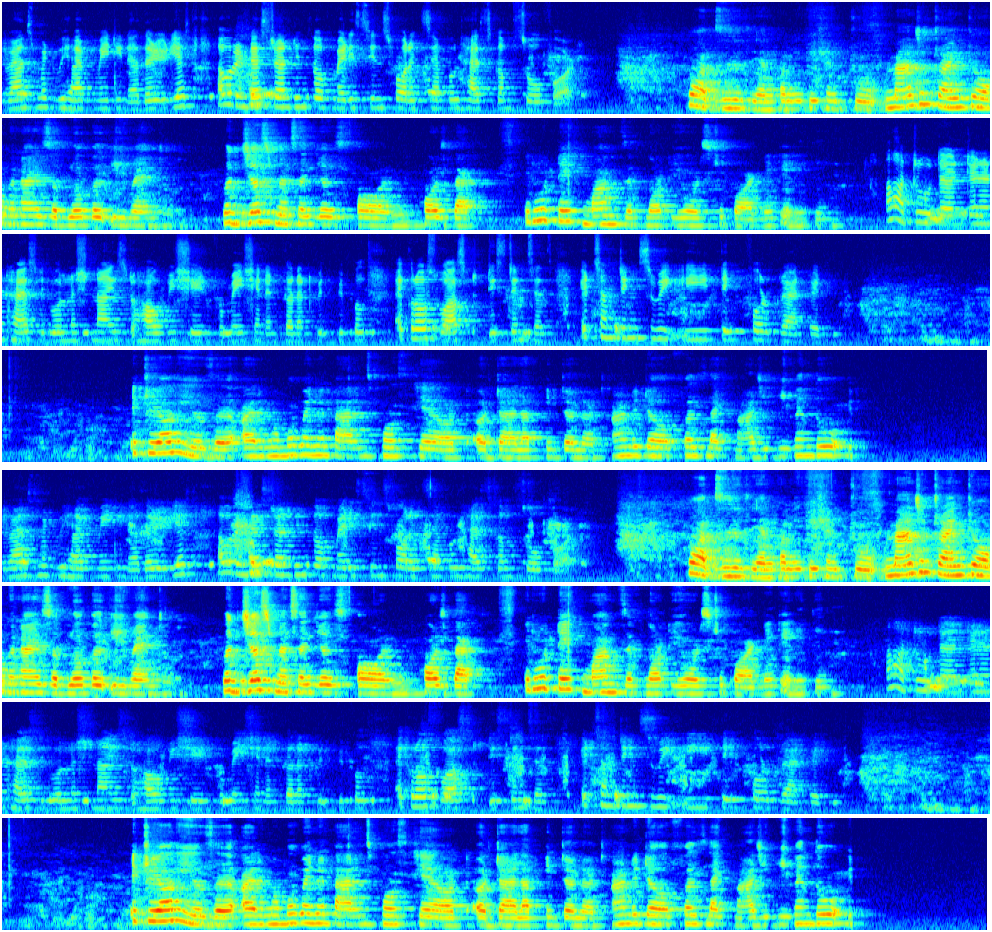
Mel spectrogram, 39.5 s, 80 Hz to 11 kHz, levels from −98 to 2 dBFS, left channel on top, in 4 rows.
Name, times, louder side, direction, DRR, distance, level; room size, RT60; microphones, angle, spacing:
voice 1, 0.0-5.7 18.7-22.8 23.3-23.4 23.9-24.3 24.6-25.2 25.7-27.9, left 4 dB, 90° left, 1.2 m, -44 dB
voice 2, 6.2-11.7 12.1-14.7 15.1-18.3 19.2-19.3 22.0-22.1 28.3-29.2 30.3-38.2, right 5 dB, 90° right, 0.5 m, -29 dB
19.0 x 13.0 x 2.7 m
head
